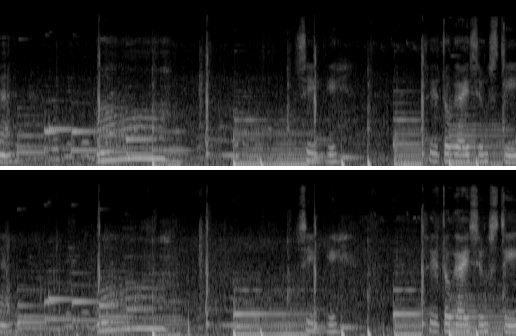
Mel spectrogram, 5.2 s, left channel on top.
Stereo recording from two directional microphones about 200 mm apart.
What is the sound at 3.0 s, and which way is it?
Speech, 5° left (ahead or behind).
